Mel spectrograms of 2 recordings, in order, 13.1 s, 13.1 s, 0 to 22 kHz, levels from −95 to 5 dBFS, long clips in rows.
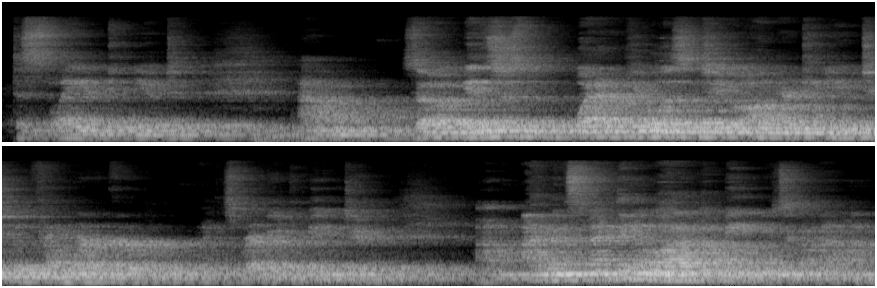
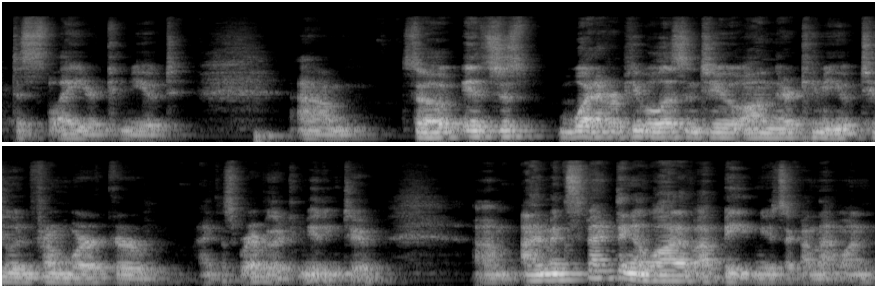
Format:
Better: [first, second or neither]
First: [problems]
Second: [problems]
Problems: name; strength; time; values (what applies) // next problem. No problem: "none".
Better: second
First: room echo; strong; dies away in 3 s // off-mic speech; far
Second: room echo; slight; dies away in 0.3 s // off-mic speech; far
